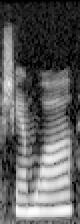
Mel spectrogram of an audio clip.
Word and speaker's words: chamois: of other game species the plural of shamwa uh is usually or often pronounced the exact same as the singular but it can be pronounced with the final s on the word sounded so sham can be correct even though it sounds wrong okay sh um I also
